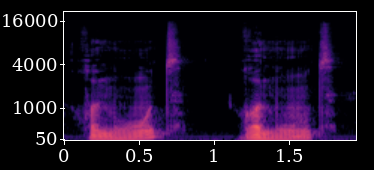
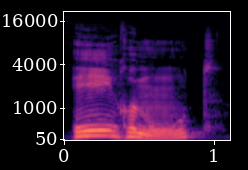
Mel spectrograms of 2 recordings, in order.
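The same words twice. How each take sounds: First: Softer and lower, as if receding; fading away. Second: Slow, louder start of the climb; first step of a fading climb; climbing away. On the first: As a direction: let it drift off into the distance. Climbing up, fading into distance. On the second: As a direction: stretch it out as he sets off. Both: A narrator's reading.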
